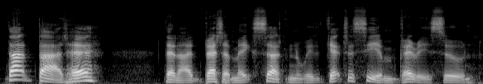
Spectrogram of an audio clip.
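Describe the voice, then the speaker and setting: A man's voice: fairly low pitch, sing-song, a little slow, no room sound. A man voicing a genial, avuncular elder president in an audiobook, with an emphatic, hearty manner. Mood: hearty, eager. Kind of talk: audiobook character acting.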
